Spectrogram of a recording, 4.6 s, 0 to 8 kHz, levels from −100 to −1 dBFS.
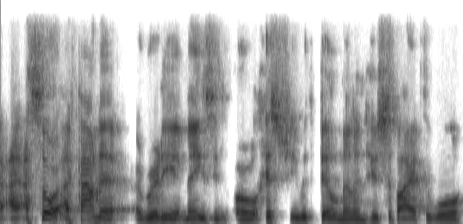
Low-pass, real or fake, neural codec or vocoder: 7.2 kHz; real; none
